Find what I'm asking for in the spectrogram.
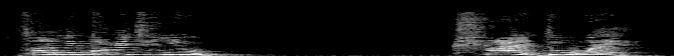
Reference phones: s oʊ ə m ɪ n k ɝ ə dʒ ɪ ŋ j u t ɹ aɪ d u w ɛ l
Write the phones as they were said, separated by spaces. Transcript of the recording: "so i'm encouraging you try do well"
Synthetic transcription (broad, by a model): s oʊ ə m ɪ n k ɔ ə dʒ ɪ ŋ j u t ɹ aɪ d u w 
